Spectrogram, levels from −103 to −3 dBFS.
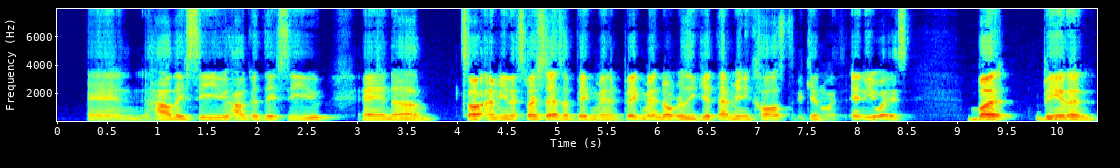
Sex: male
